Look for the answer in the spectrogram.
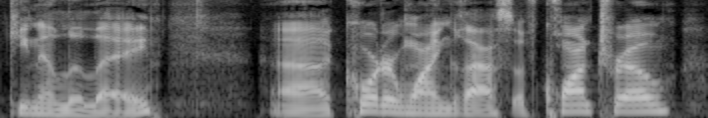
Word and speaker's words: Lillet: I believe it's Lillet since it's French.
